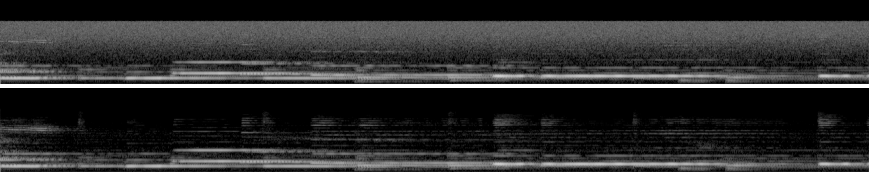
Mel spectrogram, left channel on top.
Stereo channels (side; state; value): left; noise; hiss, 6 dB below the sound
